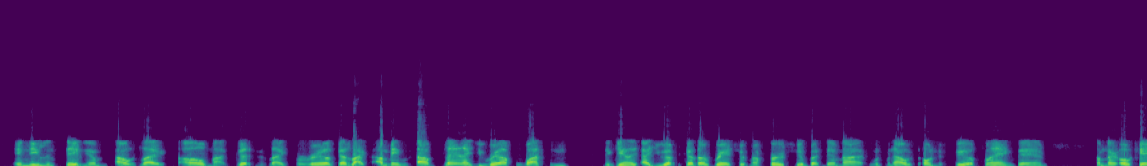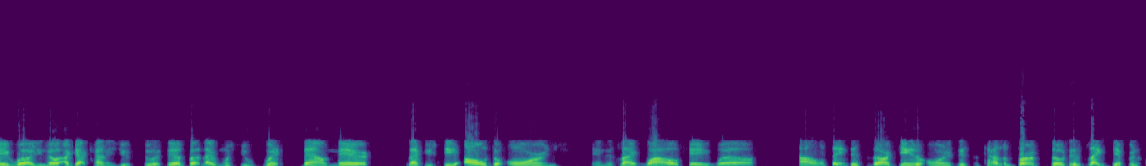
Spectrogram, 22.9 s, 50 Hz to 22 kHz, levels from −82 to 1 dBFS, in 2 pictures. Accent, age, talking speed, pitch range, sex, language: American, 40-59, 245 wpm, 90-115 Hz, male, English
